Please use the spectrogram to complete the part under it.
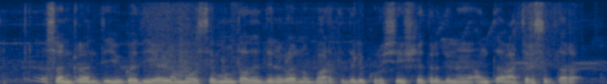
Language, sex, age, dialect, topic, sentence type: Kannada, male, 18-24, Central, agriculture, statement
